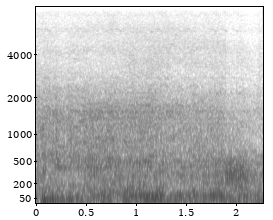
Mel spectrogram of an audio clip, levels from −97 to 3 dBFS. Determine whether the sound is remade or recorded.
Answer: remade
